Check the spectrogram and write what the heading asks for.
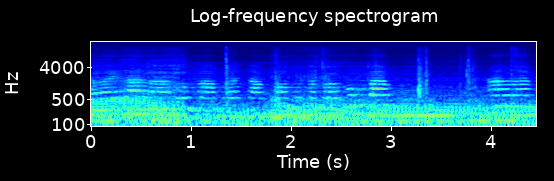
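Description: A group of young women's voices chanting in unison for a seated group dance, with several sharp body-percussion hits from about a second in, over a low steady rumble.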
